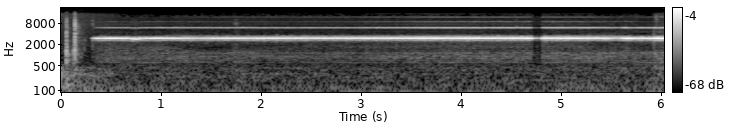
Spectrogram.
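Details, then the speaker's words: Simulation of a patient's constant tinnitus, heard 24 hours a day: a steady, piercing high-pitched tone with fainter higher whines. "this is a simulation of what tinnitus sounds like from one of my patients here at the Oregon Health and Sciences University so I just want you to hear it and listen to it"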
